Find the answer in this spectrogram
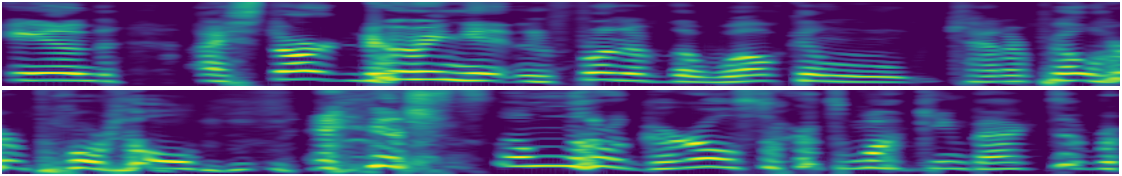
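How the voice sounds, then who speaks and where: At a fairly slow pace, a man speaks in an extremely high pitch with ordinary pitch variation, the sound dry and close with no echo. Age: 40s. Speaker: podcast co-host. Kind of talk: casual chat. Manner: animated.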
